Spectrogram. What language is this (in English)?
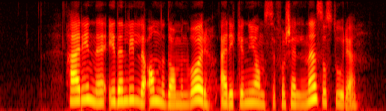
Norwegian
